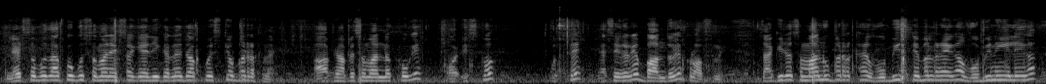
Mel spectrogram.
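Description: A motorcycle vlogger in his thirties gives a casual product demo on an open lakeshore, chatting as he walks through his gear step by step. His voice sits high and moves briskly, with background noise around him.

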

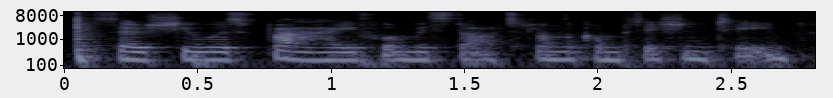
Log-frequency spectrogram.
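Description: A woman's voice: sits low, completely flat delivery, fairly quick, gravelly, noisy background. A British woman, a proud mother, chatting casually on a live stream with a rambling, um-filled manner. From United Kingdom. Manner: chatty, rambling, with many ums. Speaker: craft live-streamer and dance mum.

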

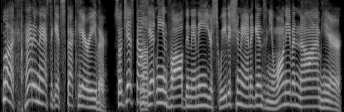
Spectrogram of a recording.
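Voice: sits high, lively intonation, fairly quick, slight background noise. An actor voicing a brash, wisecracking male cartoon woodpecker full of mischief. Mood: casual. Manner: wisecracking, cheeky. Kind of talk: cartoon voice acting. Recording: loud cartoon music behind.

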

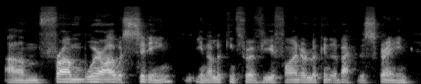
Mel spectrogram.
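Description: A man, a photographer, chatting casually on a livestream over a video call and telling shoot stories in a relaxed way with many fillers. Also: on the low side, fast. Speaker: photographer guest.

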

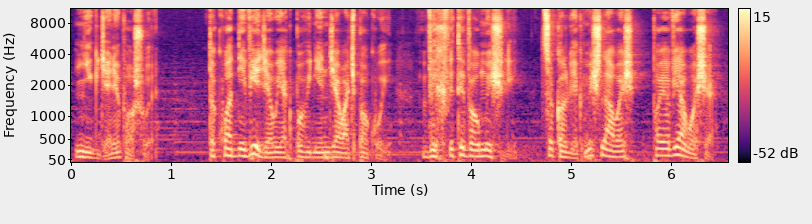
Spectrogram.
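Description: A man narrating an animated story in a steady, measured manner. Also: mid-range voice, soft background music. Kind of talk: scripted narration.

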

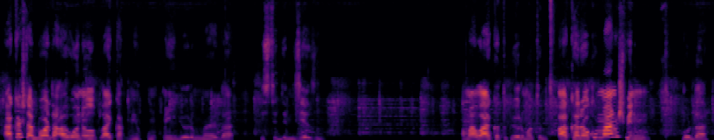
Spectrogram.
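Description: A woman hosting her gaming channel, commenting on gameplay in an excitable way and repeating phrases over and over. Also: fairly high pitch, a little fast, soft background music.

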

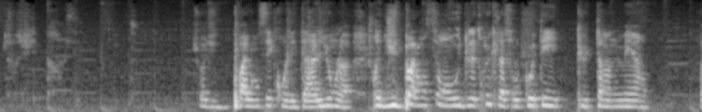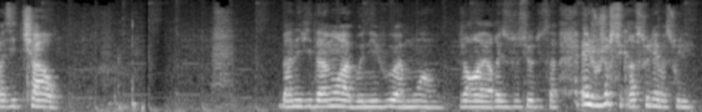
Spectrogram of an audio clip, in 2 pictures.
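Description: A woman's voice: lowish voice, fairly even intonation, fast, soft background music. A young woman vlogging a storytime, exasperated and slangy, swearing as she vents. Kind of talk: casual storytime monologue.

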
